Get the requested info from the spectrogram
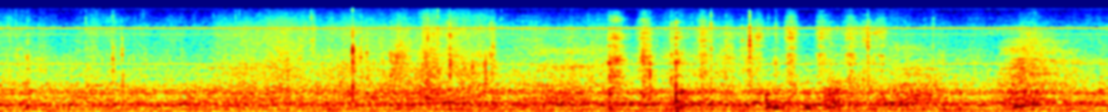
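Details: Quiet indoor scratching, rubbing and light tapping sounds in a small room with a faint steady hum, no animal voice.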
